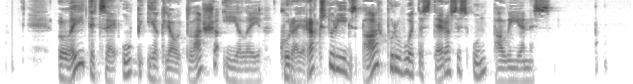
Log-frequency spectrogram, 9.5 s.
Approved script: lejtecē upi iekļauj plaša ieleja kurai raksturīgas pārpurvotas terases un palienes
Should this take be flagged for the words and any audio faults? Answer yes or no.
no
